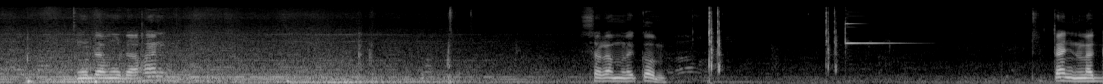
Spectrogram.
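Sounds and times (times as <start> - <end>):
bright metallic ding: 8.4 - 9.4.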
